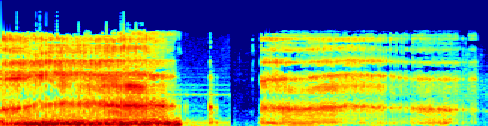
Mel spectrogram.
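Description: Two long, loud, rumbling belches with a short pause between them. Ordinary burping.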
